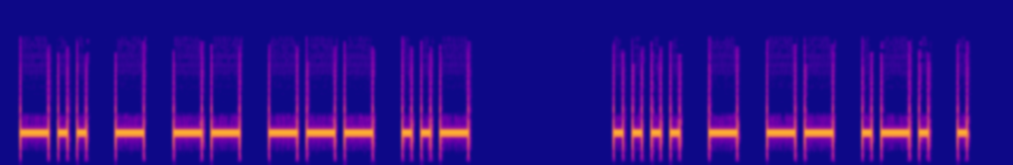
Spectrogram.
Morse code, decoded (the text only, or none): DTMOU HTMRE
